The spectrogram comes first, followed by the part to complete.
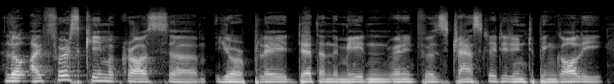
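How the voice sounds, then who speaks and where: A man's voice: mid-range voice, fairly even intonation, normal speed, no room sound. A man from Bangladesh, an audience member, asking a question hesitantly with many fillers.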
